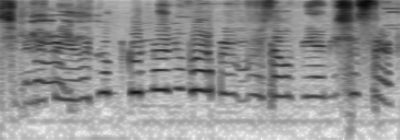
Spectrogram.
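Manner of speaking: high, loud mock-threatening call; shrill playful calling. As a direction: call after her in a high play voice. Pretend chase calling Senorita.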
